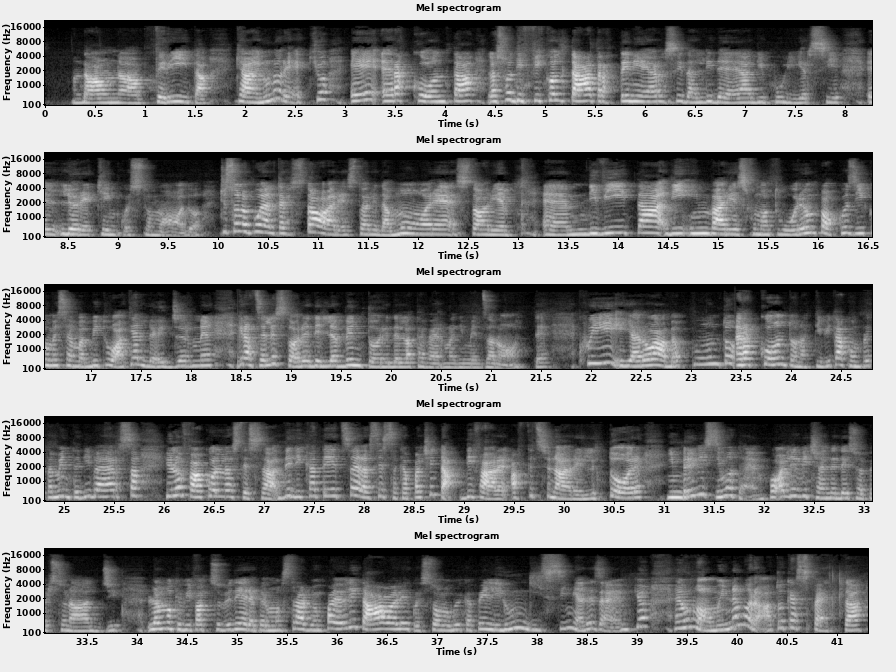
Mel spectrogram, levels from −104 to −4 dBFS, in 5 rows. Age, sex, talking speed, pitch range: 30-49, female, 160 wpm, 210-275 Hz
